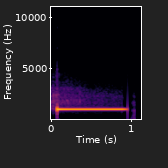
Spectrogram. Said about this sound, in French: Bonjour, vous êtes bien sur la messagerie vocale de C'est quand la pause. Veuillez laisser votre message après le bip et nous vous rappellerons dès que possible.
